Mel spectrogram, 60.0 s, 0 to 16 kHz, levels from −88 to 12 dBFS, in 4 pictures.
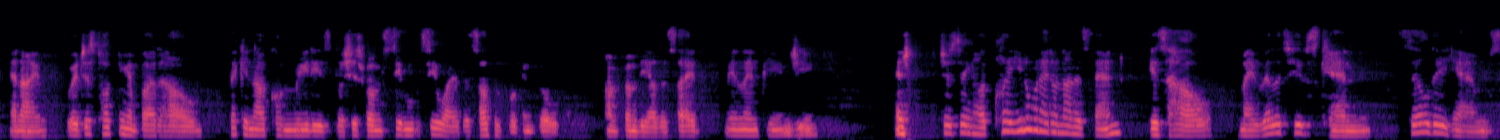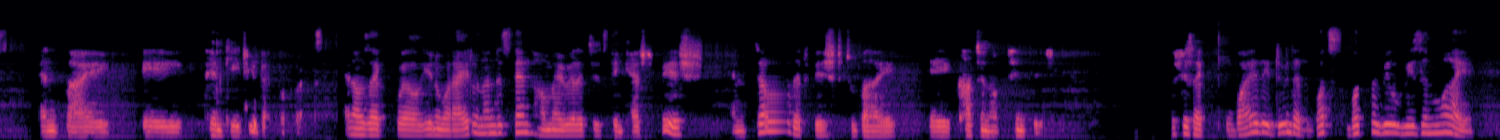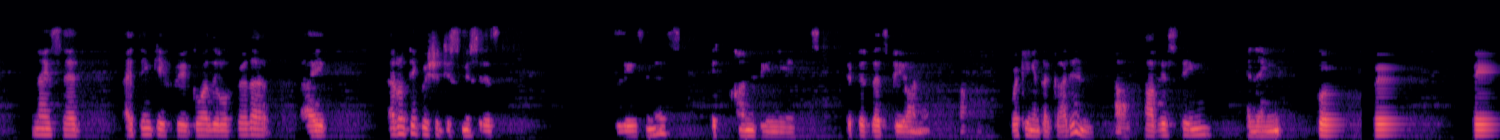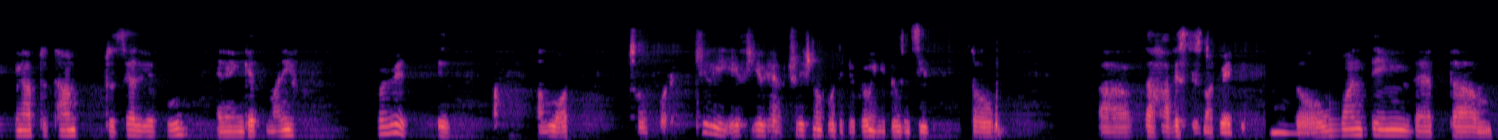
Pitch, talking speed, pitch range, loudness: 140 Hz, 175 wpm, 130-165 Hz, -30 LUFS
